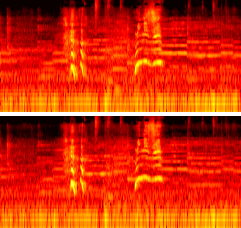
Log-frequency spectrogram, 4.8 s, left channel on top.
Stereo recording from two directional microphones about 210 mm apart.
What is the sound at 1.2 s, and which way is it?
Music, 5° left (ahead or behind).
